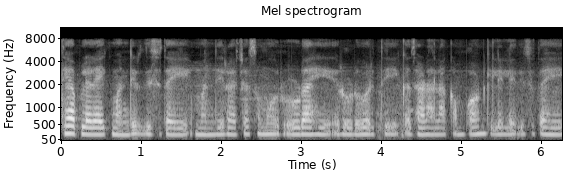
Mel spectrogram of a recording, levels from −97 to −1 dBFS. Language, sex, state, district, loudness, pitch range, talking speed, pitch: Marathi, female, Maharashtra, Dhule, -22 LUFS, 195-210 Hz, 155 wpm, 200 Hz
